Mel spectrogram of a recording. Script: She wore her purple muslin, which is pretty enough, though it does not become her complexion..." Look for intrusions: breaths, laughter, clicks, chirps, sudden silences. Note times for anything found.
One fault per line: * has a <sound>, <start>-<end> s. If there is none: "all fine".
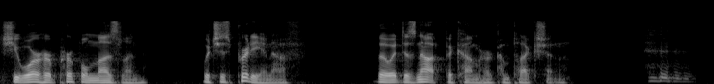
* has a laugh, 6.4-7.0 s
